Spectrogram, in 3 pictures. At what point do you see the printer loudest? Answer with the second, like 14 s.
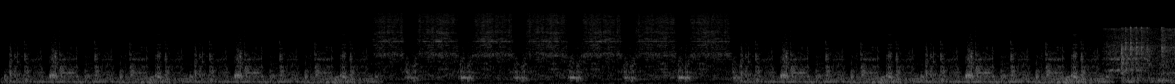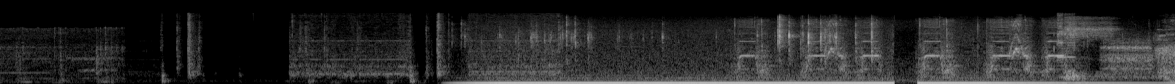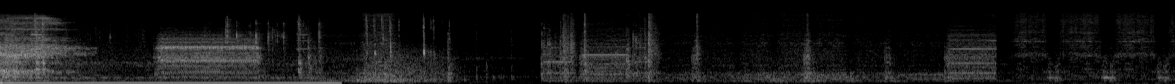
22 s.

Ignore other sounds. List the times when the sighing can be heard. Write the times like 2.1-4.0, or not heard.
22.4-24.4.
